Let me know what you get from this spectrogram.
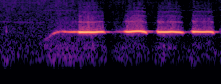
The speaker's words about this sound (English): So you say you can't whistle, but let me hear you try to whistle.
